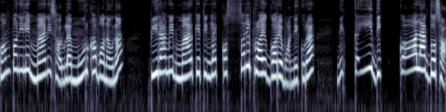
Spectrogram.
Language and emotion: Nepali, disgusted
